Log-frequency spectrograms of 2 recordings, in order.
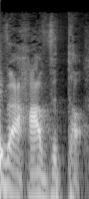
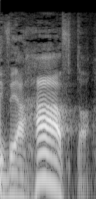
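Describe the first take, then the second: First: V'ahavita with a vowel between V and T; pronounced shva in v'ahavita. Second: V'ahavta slowly, V closing the syllable; no vowel after the V in v'ahavta; silent shva in v'ahavta. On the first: Teacher warning against a reading, voiced shva in v'ahavita. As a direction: give the shva its own syllable in v'ahavita. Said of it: "an emphatically pronounced shva". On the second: Teacher giving the right reading, silent shva in v'ahavta. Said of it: "The shva is a silent shva". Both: Shown as a demonstration.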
